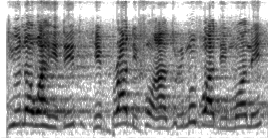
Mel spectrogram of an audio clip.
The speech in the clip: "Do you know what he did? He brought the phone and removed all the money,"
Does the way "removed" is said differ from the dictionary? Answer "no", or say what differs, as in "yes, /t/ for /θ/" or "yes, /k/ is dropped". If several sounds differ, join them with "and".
yes, /d/ is dropped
